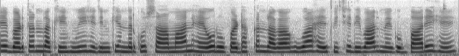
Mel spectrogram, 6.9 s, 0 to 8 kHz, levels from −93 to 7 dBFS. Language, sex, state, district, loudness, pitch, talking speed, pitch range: Hindi, female, Haryana, Charkhi Dadri, -15 LUFS, 245 Hz, 175 wpm, 240-265 Hz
